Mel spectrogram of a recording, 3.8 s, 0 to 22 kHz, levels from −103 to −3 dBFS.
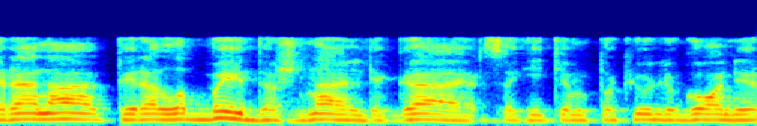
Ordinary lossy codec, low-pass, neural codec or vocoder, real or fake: AAC, 48 kbps; 7.2 kHz; codec, 16 kHz, 8 kbps, FunCodec, trained on Chinese and English, 25 frames a second; fake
